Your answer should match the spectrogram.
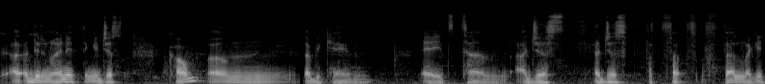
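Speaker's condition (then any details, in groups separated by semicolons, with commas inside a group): Stammer; stammer since about age six, cause unknown, more nervous some days speaking before class as child; speaks with stammer in interview, does not avoid or hide words; Swedish first language, English learned in school, not hard speaking English with stammer; repeated sounds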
